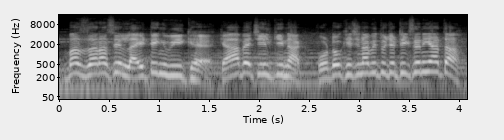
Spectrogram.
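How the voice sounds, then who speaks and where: A man's voice: extremely high pitch, fairly quick, bright, forceful tone, faint music behind. A man dubbing a cocky young hero who taunts his enemies with cheeky mockery. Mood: mocking. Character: cocky young male hero, mocking, unbothered. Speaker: dubbing actor. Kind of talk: Hindi film dub. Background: film score.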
